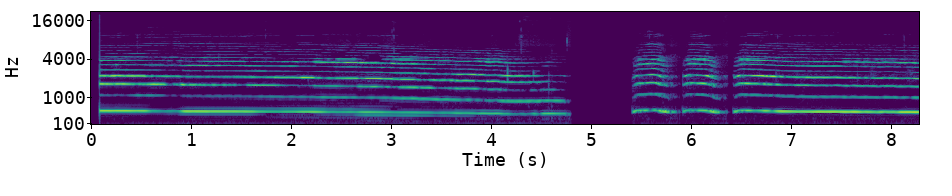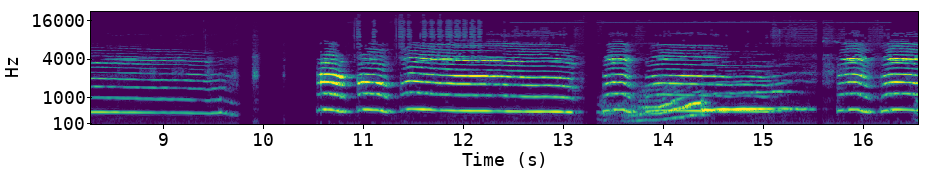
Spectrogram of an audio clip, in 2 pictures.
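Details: A pet dog howls together with its owner indoors: long sustained tonal howls, slowly falling in pitch, in several drawn-out phrases broken by short pauses, with a wavering human-like howl overlapping near the end.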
